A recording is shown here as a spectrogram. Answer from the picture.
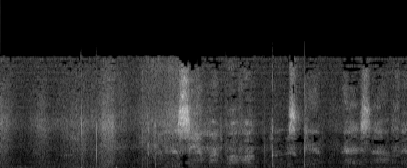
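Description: A child whispering close to the microphone, breathy and unvoiced, with a few sharp hissing sounds in the middle and near the end.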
